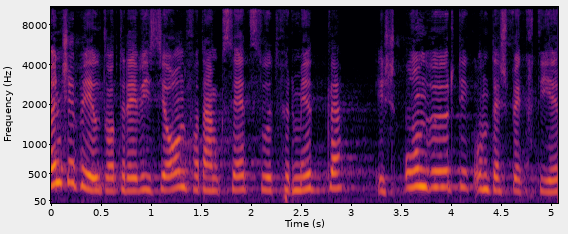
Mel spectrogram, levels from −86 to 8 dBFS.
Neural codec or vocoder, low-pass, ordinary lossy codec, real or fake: vocoder, 22.05 kHz, 80 mel bands, Vocos; none; none; fake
